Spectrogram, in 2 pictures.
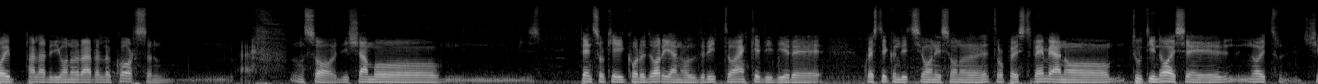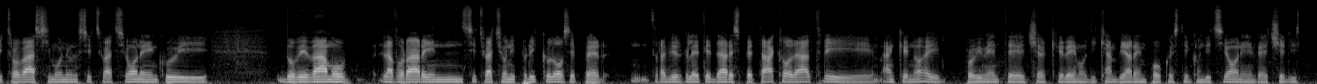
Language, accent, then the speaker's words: Italian; Cork, Munster, Ireland; Italian is a second language; forse sono parziale perché sono di Cork come lui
